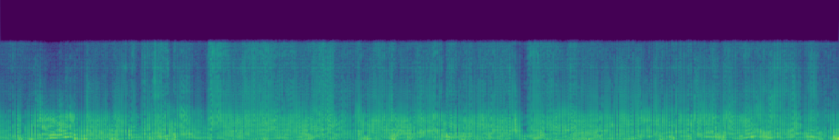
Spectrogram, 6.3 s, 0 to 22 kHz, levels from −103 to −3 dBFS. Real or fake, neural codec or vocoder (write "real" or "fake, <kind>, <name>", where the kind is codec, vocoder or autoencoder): fake, vocoder, BigVGAN v2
